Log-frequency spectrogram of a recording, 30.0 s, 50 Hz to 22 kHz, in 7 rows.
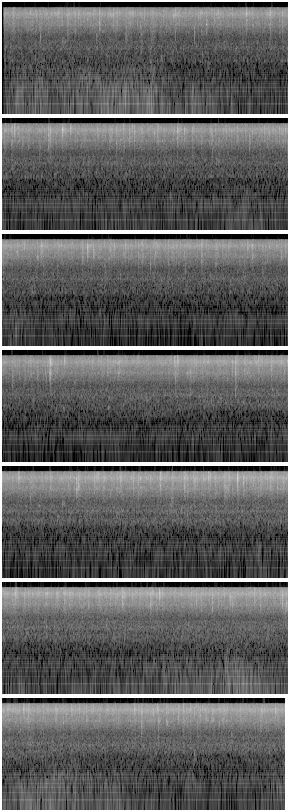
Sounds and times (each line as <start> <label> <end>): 0.0 rain 29.9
